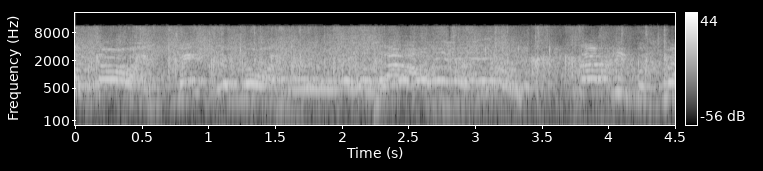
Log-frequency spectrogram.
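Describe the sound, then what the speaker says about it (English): Loud, sustained applause from a concert audience at an annual storytelling concert, with a host's amplified voice talking over the clapping and cheering throughout. "Give them a round of applause."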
